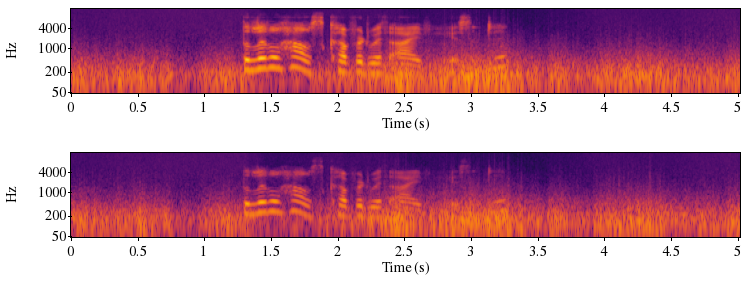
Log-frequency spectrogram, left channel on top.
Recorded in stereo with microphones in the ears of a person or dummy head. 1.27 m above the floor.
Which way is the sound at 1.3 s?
40° left (ahead or behind).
